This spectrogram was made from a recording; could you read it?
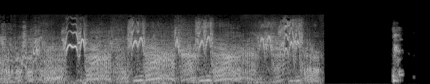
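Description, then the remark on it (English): A loud, raucous chorus of ruffed lemur alarm calls, their loudest vocalization, at the Duke Lemur Center: harsh, overlapping barking squawks pulsing rapidly for about three seconds, then abruptly stopping, followed after a pause by one short final burst. “Here, we see them do what are called alarm calls, which is their loudest vocalization all the time.”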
